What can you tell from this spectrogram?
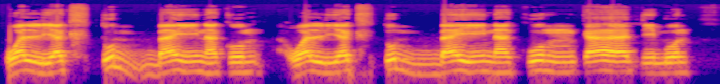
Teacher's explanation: Huruf yang pertama ba, kita masukkan ke dalam ba yang seterusnya. Jadi ba di sini tidak ada. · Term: idgham mutamatsilain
